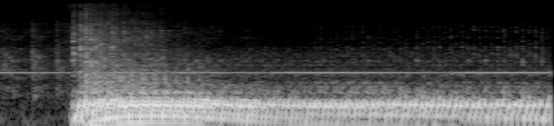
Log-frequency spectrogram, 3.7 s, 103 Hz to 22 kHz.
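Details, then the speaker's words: 2007-2012 Dodge Charger with a broken exhaust flex pipe and broken manifold studs, before the welding repair. The engine starts to a fast idle with a raspy chuffing. Exhaust leak. "sound good it sounds like we got an exhaust issue well today too"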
